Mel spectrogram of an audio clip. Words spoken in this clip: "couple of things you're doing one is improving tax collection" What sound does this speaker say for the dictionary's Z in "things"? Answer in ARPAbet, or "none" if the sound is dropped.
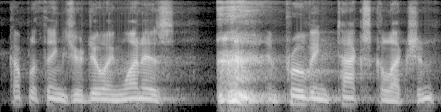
Z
